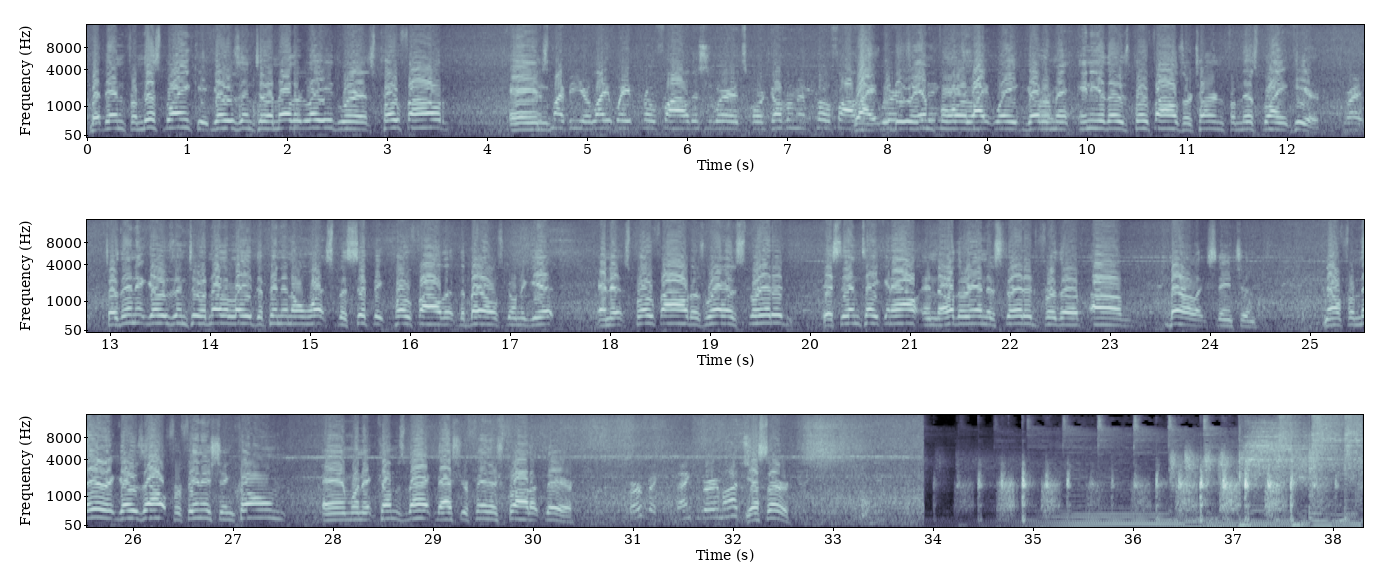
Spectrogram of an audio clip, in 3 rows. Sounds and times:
Speech: 0.0 - 3.6, 4.2 - 24.5, 25.2 - 30.4, 31.0 - 32.6
Music: 34.0 - 38.3.

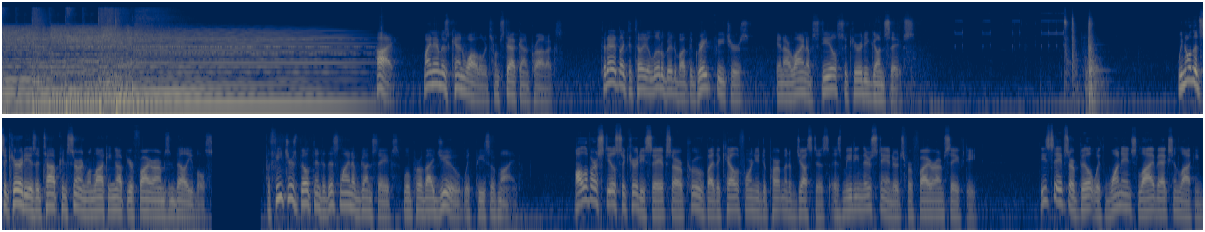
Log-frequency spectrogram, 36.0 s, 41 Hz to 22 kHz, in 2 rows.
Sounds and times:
Speech: 5.6 - 13.7, 17.6 - 21.2, 22.0 - 25.8, 26.6 - 32.7, 33.6 - 36.0.

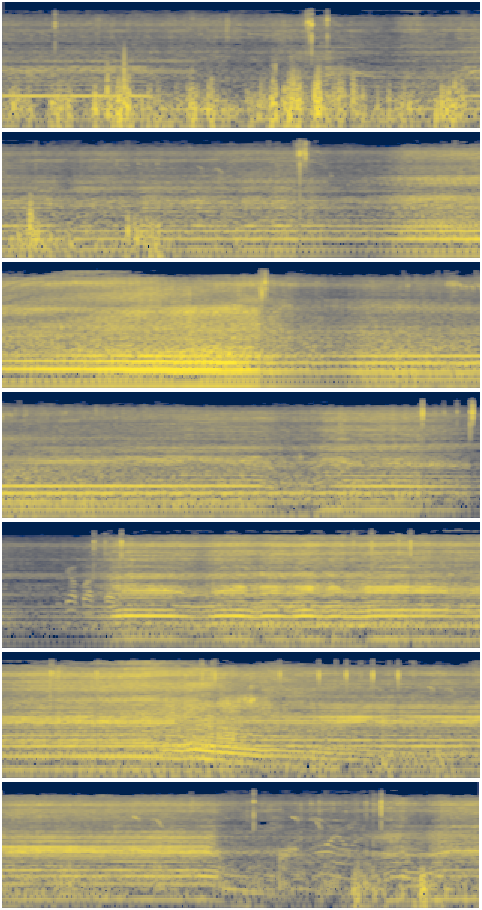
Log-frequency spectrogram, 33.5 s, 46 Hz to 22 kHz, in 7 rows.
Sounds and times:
Motorboat, speedboat: 0.0 - 33.4
Speech: 19.8 - 20.4, 31.8 - 32.3.

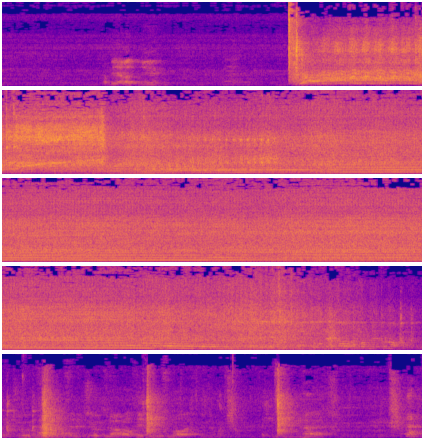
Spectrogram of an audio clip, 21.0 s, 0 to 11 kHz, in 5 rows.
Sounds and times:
Speech: 1.0 - 2.6, 15.6 - 19.0, 19.6 - 20.2
Medium engine (mid frequency): 2.9 - 16.9
Car: 4.2 - 15.6.

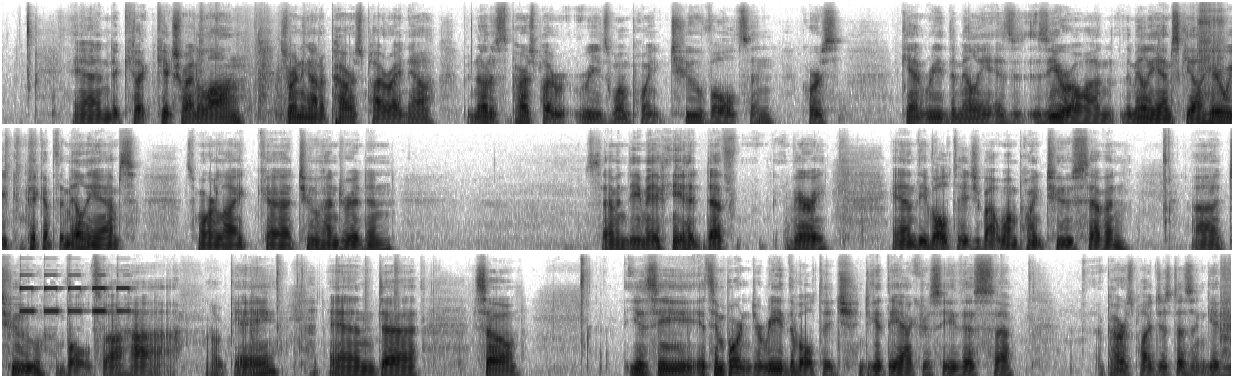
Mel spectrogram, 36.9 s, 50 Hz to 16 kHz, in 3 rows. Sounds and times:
Speech: 0.7 - 8.4, 9.0 - 16.3, 18.2 - 20.6, 21.2 - 23.6, 24.2 - 29.8, 30.8 - 34.8, 35.5 - 36.8.

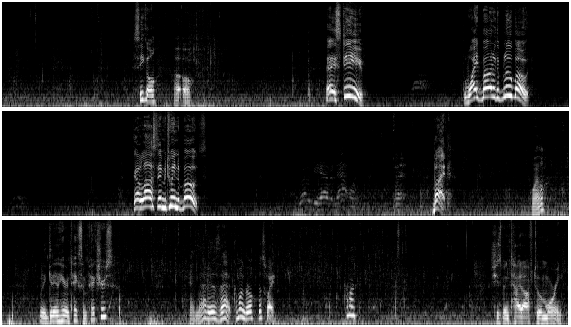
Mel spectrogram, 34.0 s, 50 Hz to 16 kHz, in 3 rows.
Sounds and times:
Speech: 8.2 - 8.6, 14.0 - 15.5, 17.2 - 18.6, 23.4 - 25.0, 26.4 - 28.2, 29.5 - 29.8, 32.5 - 34.0.

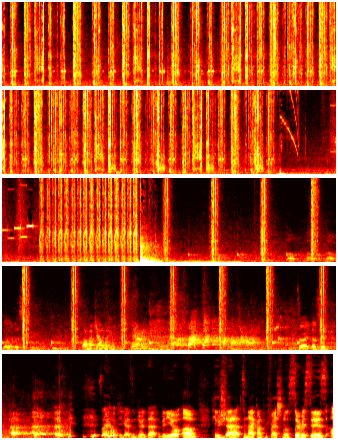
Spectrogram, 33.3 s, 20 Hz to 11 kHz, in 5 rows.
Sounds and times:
Single-lens reflex camera: 0.0 - 12.7, 14.1 - 16.8, 17.5 - 17.7, 18.5 - 18.8, 19.5 - 19.8, 20.4 - 20.6, 21.4 - 21.6, 22.4 - 22.6, 24.4 - 24.6, 25.3 - 25.6.

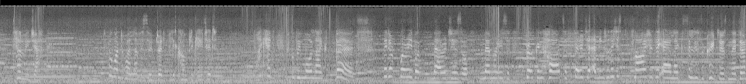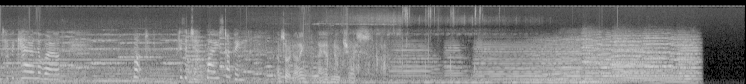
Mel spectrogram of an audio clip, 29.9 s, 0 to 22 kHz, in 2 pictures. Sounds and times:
Music: 0.0 - 29.0
Television: 1.8 - 29.8
Speech: 20.5 - 22.3.

